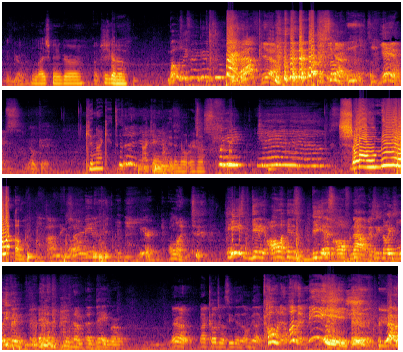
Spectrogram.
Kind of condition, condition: fault, poor sound quality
